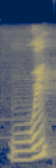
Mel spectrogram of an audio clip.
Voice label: "Oui", francais; Conversations; Lingvo; Leçon4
